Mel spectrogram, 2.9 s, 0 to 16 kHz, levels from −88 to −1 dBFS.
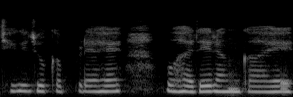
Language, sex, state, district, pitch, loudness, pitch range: Hindi, female, Bihar, Vaishali, 215 Hz, -40 LUFS, 210-225 Hz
